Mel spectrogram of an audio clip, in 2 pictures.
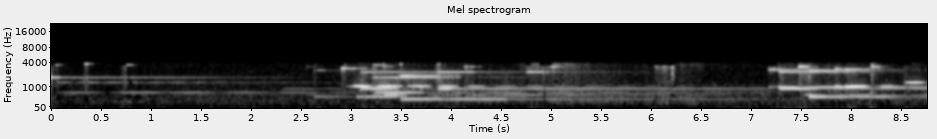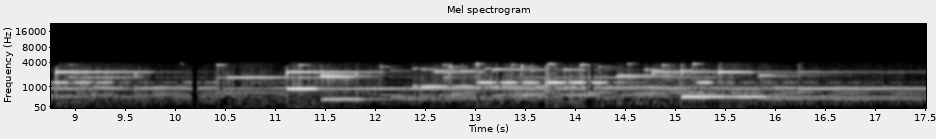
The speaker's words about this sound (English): So, dear listeners, I invite you to just close your eyes for a moment, as long as you're not driving or anywhere we're operating a vehicle. And just listen for a moment to these chimes.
